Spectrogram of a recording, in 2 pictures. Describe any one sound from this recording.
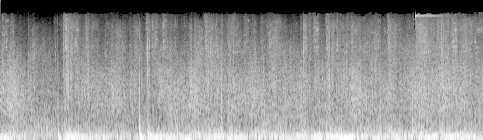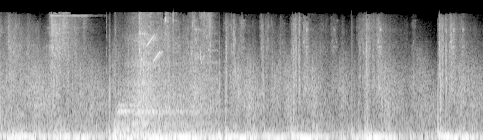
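A gun fires rapid shots with loud bangs.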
